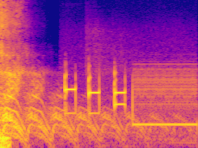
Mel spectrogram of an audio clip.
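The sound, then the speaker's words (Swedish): Three short beeps from a telephone keypad being pressed in quick succession to call someone's mother, then a steady tone, heard clear after a brief burst of noise at the start. “Ja, jag måste ringa upp min mamma.”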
